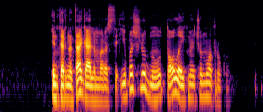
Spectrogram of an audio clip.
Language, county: Lithuanian, Kaunas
